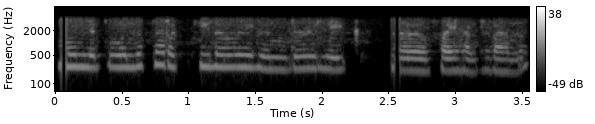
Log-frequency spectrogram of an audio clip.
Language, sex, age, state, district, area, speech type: Malayalam, female, 18-30, Kerala, Thrissur, rural, conversation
